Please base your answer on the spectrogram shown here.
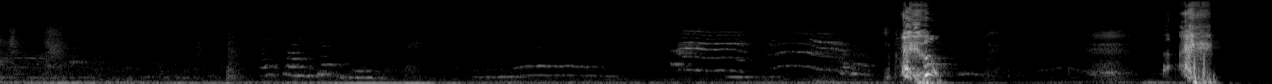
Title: Wide Nose Sneezes Africa.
